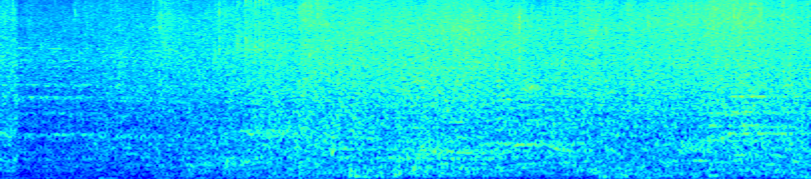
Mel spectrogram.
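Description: Steady rushing noise of swimming-pool water, with faint distant voices; it grows a little louder about two seconds in.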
